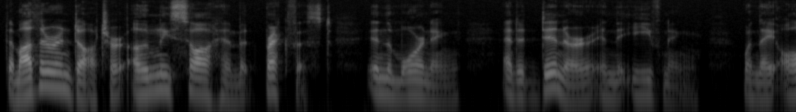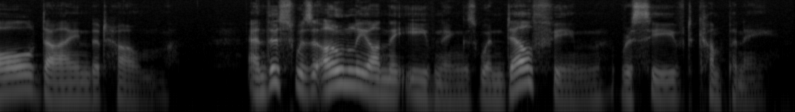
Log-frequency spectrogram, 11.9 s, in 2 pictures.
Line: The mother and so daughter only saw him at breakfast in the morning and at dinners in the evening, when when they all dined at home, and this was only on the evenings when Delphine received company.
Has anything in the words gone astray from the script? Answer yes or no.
yes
